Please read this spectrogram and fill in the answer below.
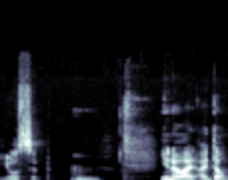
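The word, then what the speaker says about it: Ioseb: As Yosef, actually, in Georgian, I believe it's I-O-S-E-B, Yosef.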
